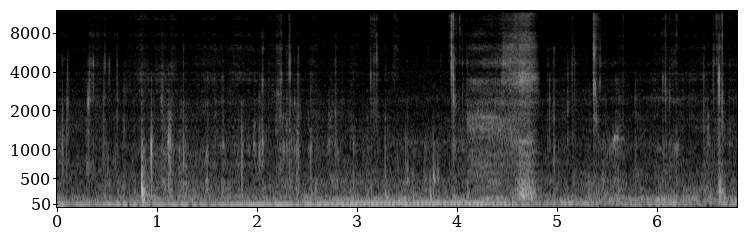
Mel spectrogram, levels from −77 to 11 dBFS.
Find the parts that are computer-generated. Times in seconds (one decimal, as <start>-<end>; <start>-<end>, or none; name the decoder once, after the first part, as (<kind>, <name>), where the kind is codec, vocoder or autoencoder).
0.0-3.4 (codec, SNAC); 3.9-6.8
